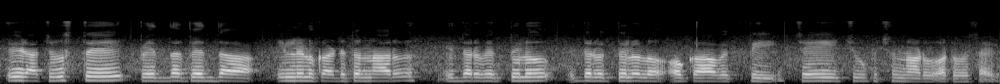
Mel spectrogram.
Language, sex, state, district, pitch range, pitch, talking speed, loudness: Telugu, male, Telangana, Karimnagar, 155-170 Hz, 165 Hz, 85 wpm, -16 LUFS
